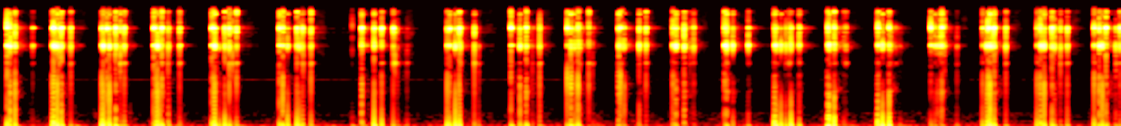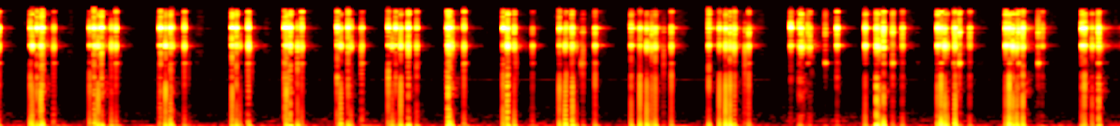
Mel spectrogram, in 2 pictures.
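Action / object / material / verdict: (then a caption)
tap / small pressed-glass dish / glass / none. Long nails tap fast and scratch now and then on an empty, small, round, clear pressed-glass dish with a beaded rim. The result is a rapid run of bright, high glassy clicks and clinks with almost no ring, separated by brief quiet gaps.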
